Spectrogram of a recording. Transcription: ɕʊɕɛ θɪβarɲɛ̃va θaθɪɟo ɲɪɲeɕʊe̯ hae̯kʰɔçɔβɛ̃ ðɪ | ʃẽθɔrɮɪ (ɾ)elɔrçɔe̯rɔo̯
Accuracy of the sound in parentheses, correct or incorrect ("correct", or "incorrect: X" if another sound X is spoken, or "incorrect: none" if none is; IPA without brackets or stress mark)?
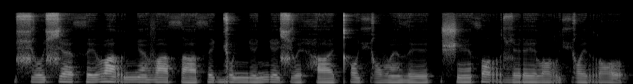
correct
